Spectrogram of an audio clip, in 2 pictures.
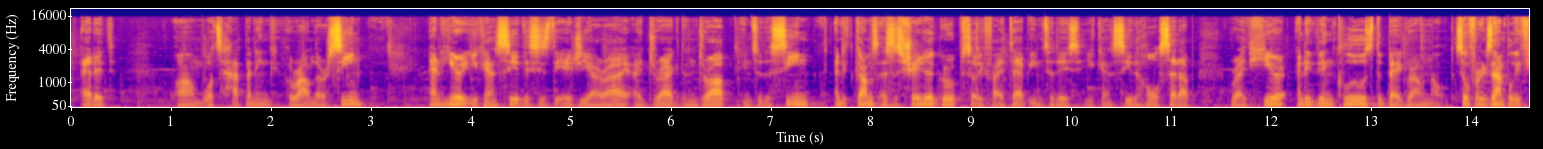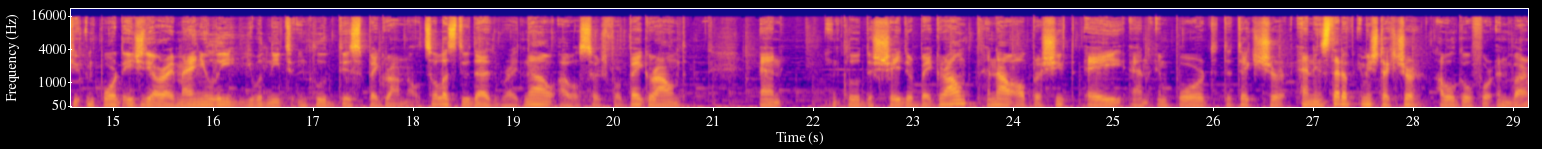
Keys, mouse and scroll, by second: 1.4 middle click, 3.1-3.7 scroll up 1, 3.7 middle click, 3.7-4.1 scroll up 2, 4.4 click, 4.7-6.2 drag, 7.5-8.9 scroll down 3, 8.9 Tab, 13.4 Tab, 17.8 shift+a, 23.7 shift+a, 25.0 shift+a.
